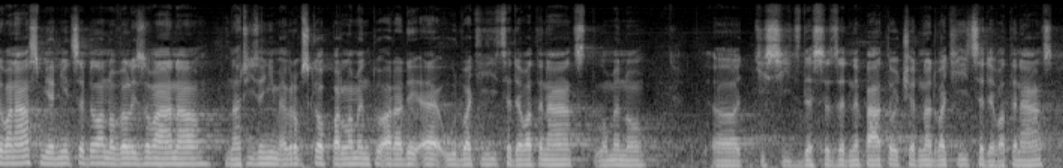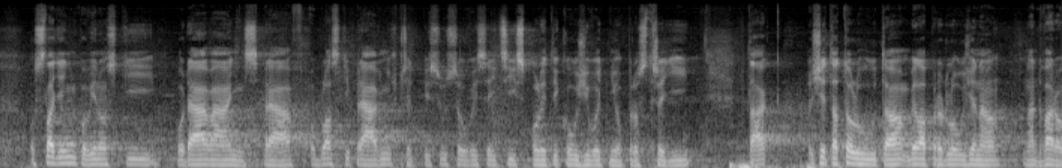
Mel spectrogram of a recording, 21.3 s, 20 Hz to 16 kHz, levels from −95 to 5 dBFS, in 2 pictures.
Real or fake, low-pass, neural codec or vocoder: real; 14.4 kHz; none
